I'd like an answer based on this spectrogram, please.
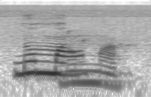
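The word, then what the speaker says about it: Nummer: আর উচ্চারণ হবে না কে বলল সে কিন্তু সঠিক বলছে আর উচ্চারণ হবে না তখন হবে মানে নুমা মানে নাম্বার ঠিক আছে তো নুমা নুম্মা এরকম একটা উচ্চারণ হবে তাই না আর লাস্টে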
